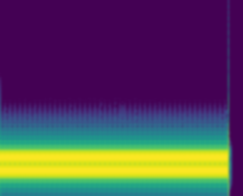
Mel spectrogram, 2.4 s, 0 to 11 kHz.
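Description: Two pure sine tones, 440 Hz and 660 Hz, held steady together as a just perfect fifth: the second and third harmonics of A 220 Hz.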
